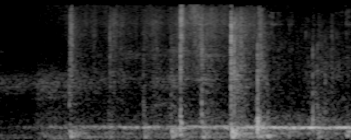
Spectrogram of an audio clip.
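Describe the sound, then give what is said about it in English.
Quick, creeping footsteps cross a landing as several light thuds in an uneven rhythm. The steps are fairly faint over a steady low hum. “She pauses for a moment, then creeps quickly across the landing.”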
